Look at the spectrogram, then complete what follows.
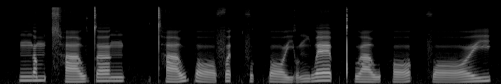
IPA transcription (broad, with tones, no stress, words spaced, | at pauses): ŋɐ˥mt͡sʰaː˨˧wt̪ɐ˥ŋ | t̪ʰaː˨˥wpɔː˨˩fɐ˧t̚ fʊ˨k̚pɔː˨˩jʊ˧ŋ wɛː˥p̚kʷʰaː˨w hɔː˨˥k̚fɔː˨˥j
